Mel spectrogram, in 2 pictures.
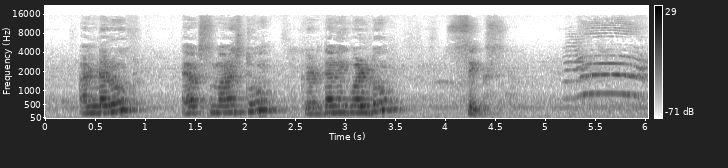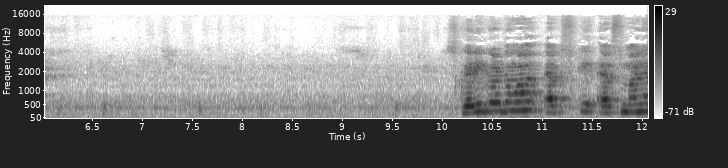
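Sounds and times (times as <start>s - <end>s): short meow-like call: 5.2s - 6.2s.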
